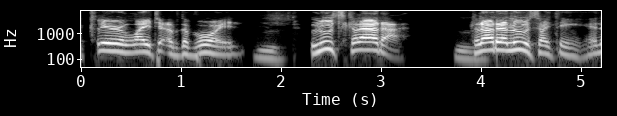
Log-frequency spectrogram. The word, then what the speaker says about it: luz clara: Luz clara. Clara luz, I think, in Espanol, no? No se dice. Luz clara, Luz sí. clara. But the emphasis there is on the clara, not the luz.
